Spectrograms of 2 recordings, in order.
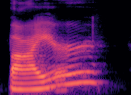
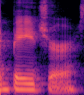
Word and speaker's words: Bajer: You know, I think it's a Polish name. No, I know it is because it's my name, but it's, you pronounce it Bajer, but I've been going by Bajer. So I like to say Major Bajer.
